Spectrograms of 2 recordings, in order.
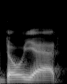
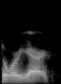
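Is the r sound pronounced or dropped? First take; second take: dropped; pronounced. First: The r sounds are dropped in a local accent. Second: The r sounds are clearly pronounced. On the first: "So they call it a dooryard" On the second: "they don't call it dooryard because they don't say they're ours"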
